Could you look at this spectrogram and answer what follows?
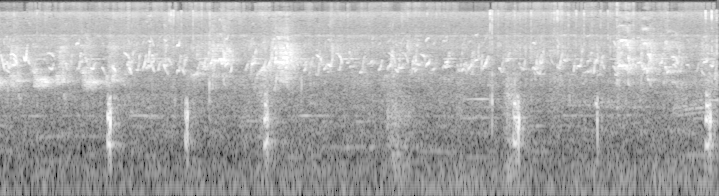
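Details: Four-day-old chicks with their hatching hen: many thin, high, rapid peeps overlapping continuously, with a low clucking note from the hen roughly every second.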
